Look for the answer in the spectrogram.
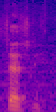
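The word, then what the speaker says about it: Szczęsny: Chieschke? I don't know how to say it, but Chesney. – There we go. I had it right.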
